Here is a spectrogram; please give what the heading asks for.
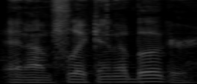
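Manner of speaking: spoof the self-serious car-ad actor; Matthew McConaughey. Retold or imitated. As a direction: secondhand parody, pitched low. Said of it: "making fun of him".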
